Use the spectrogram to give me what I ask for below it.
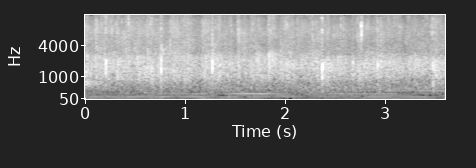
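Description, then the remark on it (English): A room full of people applauds steadily on Good Friday, the dense patter of many hands clapping continuing evenly throughout with a few sharper claps standing out, moderately loud. “And if we're going to clap on a good Friday, I think we should really clap, including you guys online.”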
